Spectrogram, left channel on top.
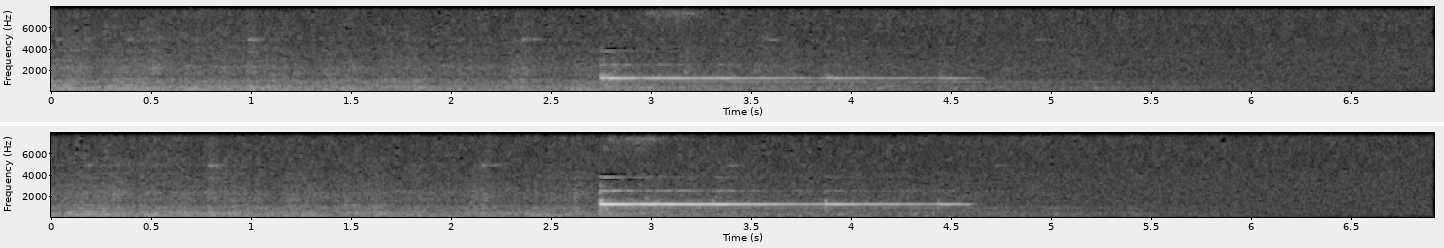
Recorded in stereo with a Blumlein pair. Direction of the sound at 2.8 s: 35° right.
